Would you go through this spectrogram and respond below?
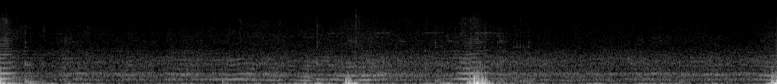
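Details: Arriving bees at a hive, recorded with a Xiaomi Yi action camera: continuous low humming of many wings, broken by brief loud thumps or close passes at about three and a half, five and eight seconds.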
